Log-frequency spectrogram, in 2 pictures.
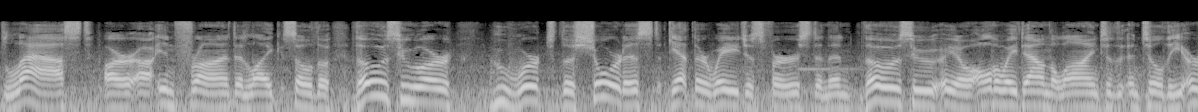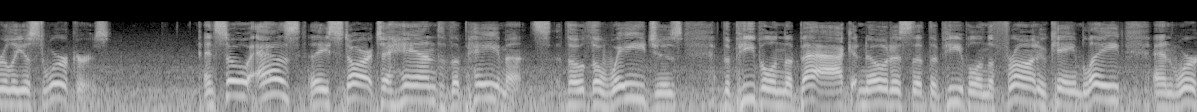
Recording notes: while driving to work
